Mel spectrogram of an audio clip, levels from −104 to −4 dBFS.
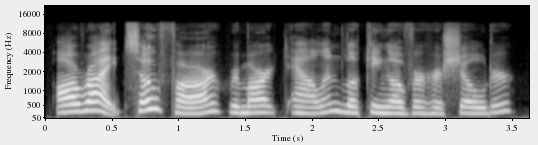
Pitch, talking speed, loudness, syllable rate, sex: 235 Hz, 165 wpm, -18 LUFS, 4.7 syllables/s, female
